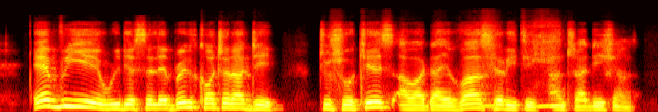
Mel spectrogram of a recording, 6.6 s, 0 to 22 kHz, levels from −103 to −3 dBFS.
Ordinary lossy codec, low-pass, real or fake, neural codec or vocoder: Opus, 32 kbps; 14.4 kHz; fake; autoencoder, 48 kHz, 32 numbers a frame, DAC-VAE, trained on Japanese speech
